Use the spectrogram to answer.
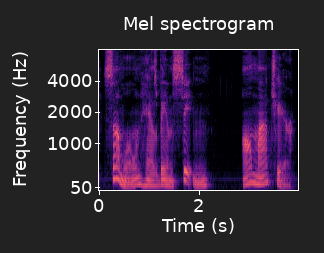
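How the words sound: It is said in a middle-sized voice.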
